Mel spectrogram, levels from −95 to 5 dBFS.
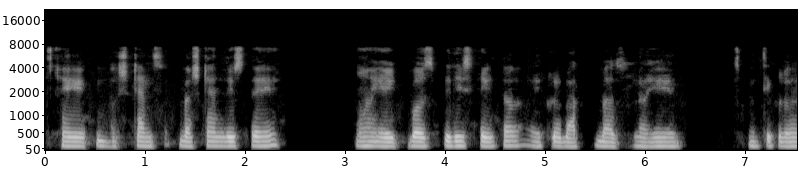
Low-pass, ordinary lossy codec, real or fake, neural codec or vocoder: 7.2 kHz; none; fake; codec, 16 kHz, 2 kbps, FreqCodec, larger model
